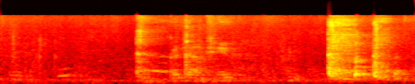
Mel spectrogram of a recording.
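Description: A person coughing: a quick run of about three loud coughs near the end, after a brief stretch of indistinct talk.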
